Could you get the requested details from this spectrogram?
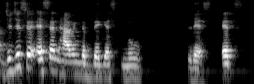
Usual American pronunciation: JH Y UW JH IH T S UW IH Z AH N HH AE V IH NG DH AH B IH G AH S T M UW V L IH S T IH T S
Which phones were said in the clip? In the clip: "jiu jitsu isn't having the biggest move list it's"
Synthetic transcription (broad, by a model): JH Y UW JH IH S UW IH S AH N HH AE V IH NG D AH B IH G AH S T M UW V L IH S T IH T S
